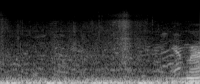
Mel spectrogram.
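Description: Wind buffeting the microphone: a continuous low rumble, with a man's voice starting near the end.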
